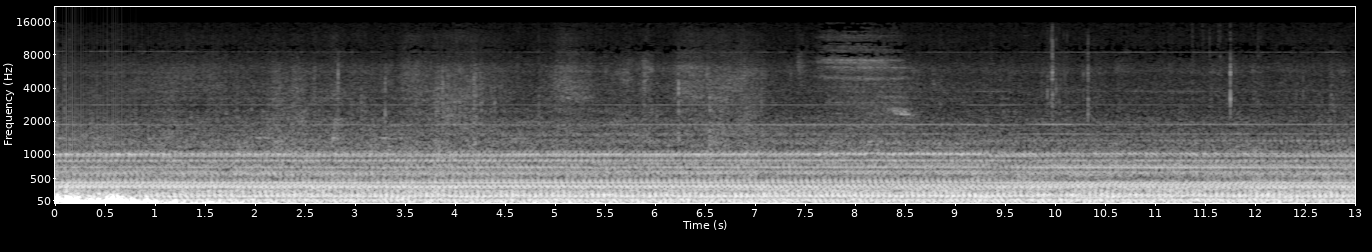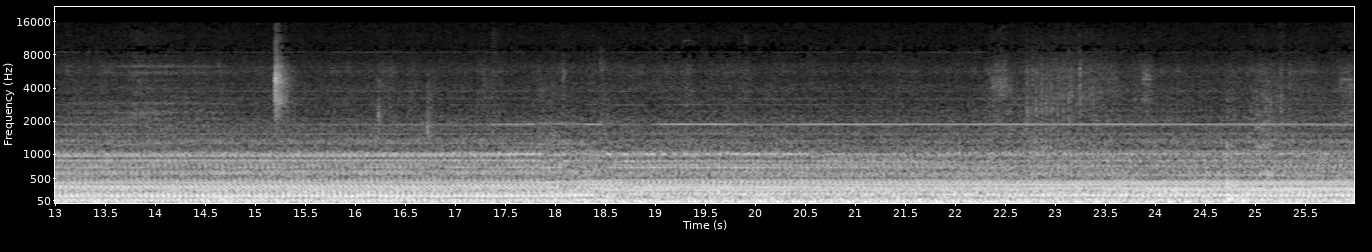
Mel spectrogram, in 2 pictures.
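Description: Inside a Tobu 8000 series resistor-controlled electric train standing still: a steady hum of the car's onboard equipment over a low rumble, with no rise or fall in pitch. A loud low rush of air dies away in the first second or two.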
